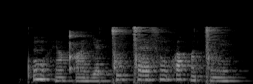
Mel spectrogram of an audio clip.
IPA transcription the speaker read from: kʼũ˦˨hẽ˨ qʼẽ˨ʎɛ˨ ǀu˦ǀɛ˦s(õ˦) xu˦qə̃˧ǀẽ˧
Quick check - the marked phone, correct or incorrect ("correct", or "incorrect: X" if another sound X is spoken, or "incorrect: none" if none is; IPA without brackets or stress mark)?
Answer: incorrect: ũ˦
